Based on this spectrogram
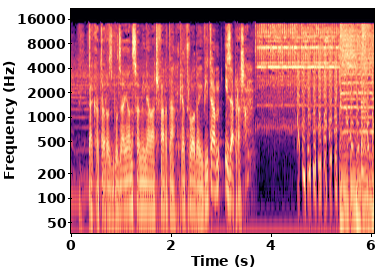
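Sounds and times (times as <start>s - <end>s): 
speech: 0.4s - 3.8s, 4.6s - 5.0s
alarm clock ringing: 3.7s - 5.9s.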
